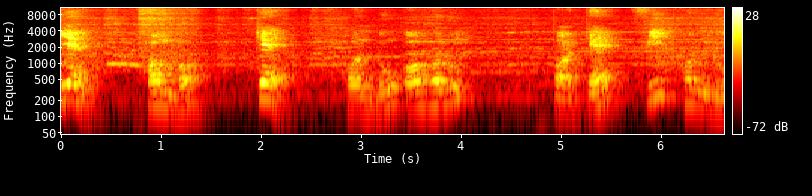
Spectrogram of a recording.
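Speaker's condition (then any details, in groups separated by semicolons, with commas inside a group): No condition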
